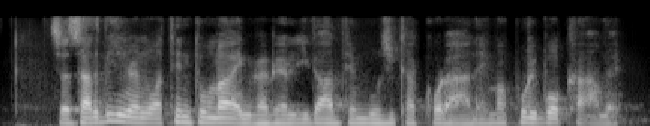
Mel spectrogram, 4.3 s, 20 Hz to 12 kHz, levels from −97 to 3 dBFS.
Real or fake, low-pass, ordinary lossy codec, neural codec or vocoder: fake; 7.2 kHz; AAC, 64 kbps; codec, 16 kHz, 1 kbps, X-Codec, HuBERT features, trained on general audio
